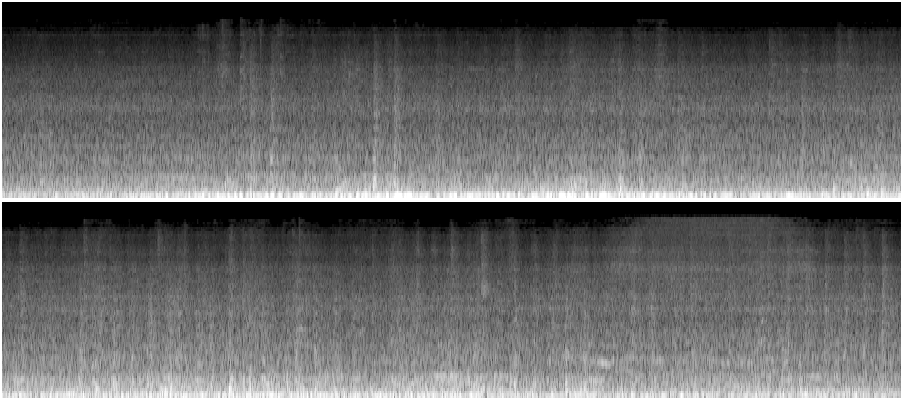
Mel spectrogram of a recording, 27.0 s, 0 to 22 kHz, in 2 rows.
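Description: Cabin running noise of a Hankyu 1000-series electric train as it gathers speed out of the station: a steady low rumble with wheels clacking over rail joints.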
